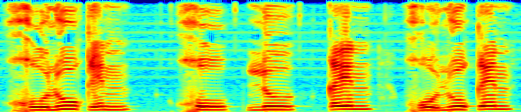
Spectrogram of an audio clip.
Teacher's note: اب خو موٹا ہے، قوف موٹا ہے اور لام بیچ میں باریک ہے، اس لام کو ہم نے موٹا نہیں کرنا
